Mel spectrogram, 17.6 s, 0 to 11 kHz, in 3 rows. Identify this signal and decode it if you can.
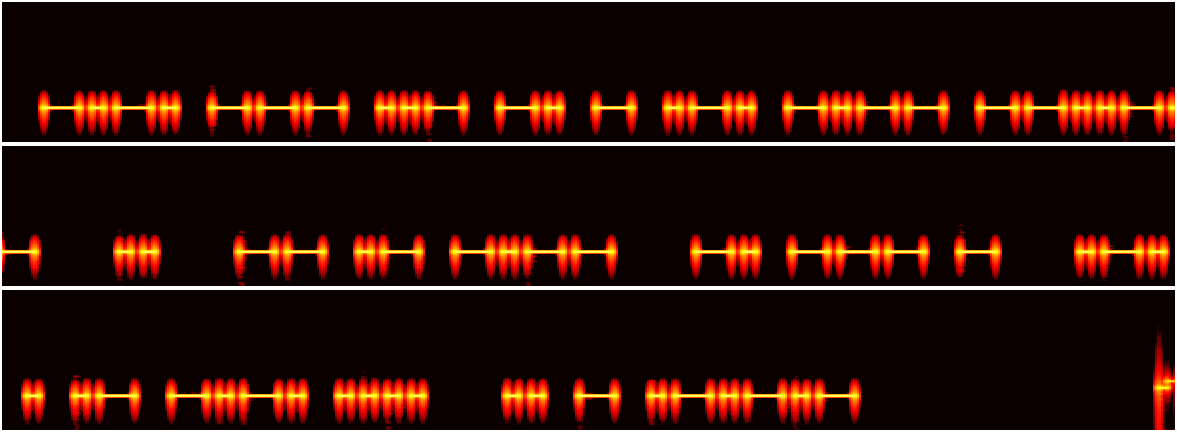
Morse code, heard as a keyed tone, about 20 wpm, 700 Hz. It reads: COUNTRY, I MAY NOT REACH IT.
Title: Sentences from Top 1000 Words - Review Part 2 - 20wpm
